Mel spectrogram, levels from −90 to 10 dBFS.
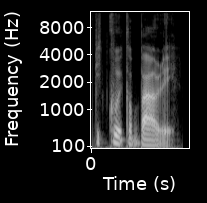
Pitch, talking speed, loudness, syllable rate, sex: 160 Hz, 245 wpm, -18 LUFS, 6.3 syllables/s, female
